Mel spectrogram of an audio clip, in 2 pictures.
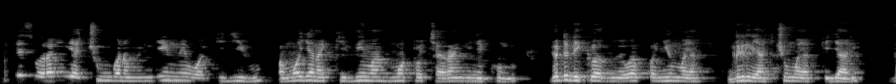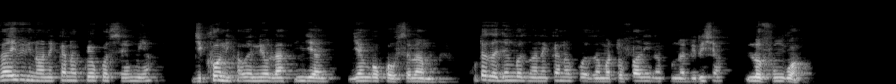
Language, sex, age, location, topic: Swahili, male, 25-35, Mombasa, education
